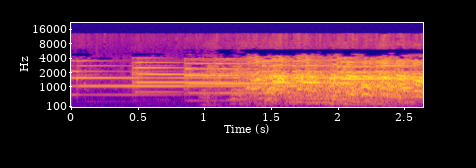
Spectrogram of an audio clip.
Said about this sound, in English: Okay, Killer, it's your big moment. Here's the bell for the first round.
